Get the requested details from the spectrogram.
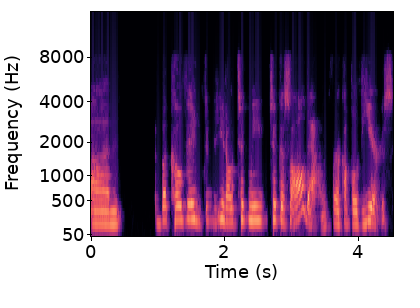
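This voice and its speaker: A woman speaks with an American accent and an unremarkable speaking voice. Her pace is fairly quick, with ordinary pitch variation. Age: 60s. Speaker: retired chef and volunteer. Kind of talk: interview.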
